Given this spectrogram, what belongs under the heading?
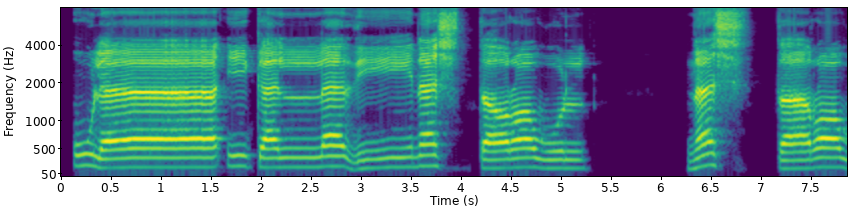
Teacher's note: ذال کو یا کے ساتھ ملانا ہے، دال کو نرم کرنا ہے، نون کو شین کے ساتھ ملانا ہے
